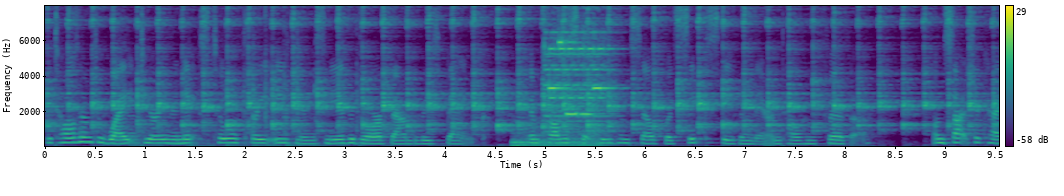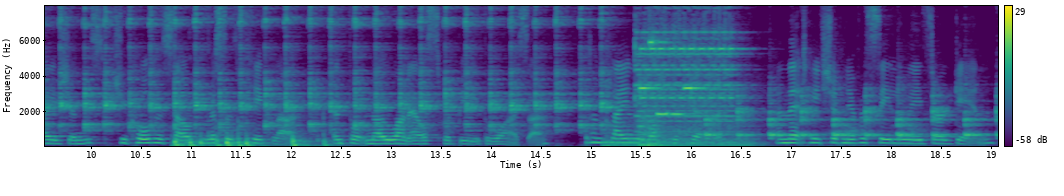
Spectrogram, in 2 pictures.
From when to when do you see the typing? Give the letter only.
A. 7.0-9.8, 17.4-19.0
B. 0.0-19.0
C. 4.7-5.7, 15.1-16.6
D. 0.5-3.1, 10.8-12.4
D.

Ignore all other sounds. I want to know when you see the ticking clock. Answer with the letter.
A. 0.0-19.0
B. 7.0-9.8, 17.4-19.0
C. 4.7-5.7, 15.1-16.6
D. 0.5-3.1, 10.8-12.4
A.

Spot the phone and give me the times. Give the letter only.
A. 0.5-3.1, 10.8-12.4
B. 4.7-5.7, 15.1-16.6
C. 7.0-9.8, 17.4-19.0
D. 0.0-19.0
B.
